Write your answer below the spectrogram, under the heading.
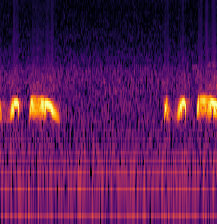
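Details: Spotted dove used as a decoy during trapping on a hot noon, facing a wary wild dove; mellow low coos in short-then-long groups, a brief note followed by a drawn-out falling coo, two phrases separated by a pause.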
